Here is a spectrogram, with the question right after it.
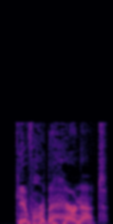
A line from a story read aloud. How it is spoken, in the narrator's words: Klaus cried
